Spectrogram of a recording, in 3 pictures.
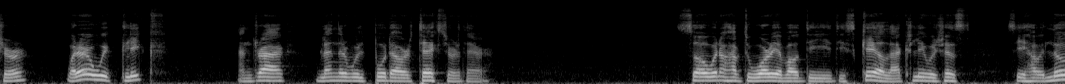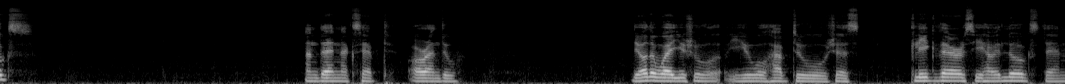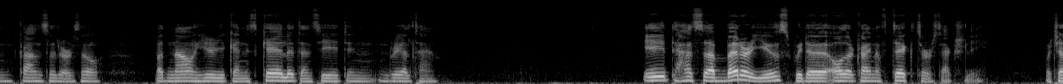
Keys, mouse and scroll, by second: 0.4 middle click, 4.0 click, 5.0 middle click, 7.0 click, 8.5 click, 9.4 middle click, 10.3 click, 11.0 middle click, 11.7 click, 12.5 shift+middle click, 13.1 click, 14.2 click, 15.3 click, 16.2 shift+middle click, 16.5 middle click, 16.9-17.6 scroll up 1, 17.8 click, 18.9 click, 20.0 click, 21.0 middle click, 21.2 shift+middle click, 21.5-22.0 scroll up 1, 22.0 click, 23.1 click, 25.0 scroll down 1, 25.3 middle click, 26.5 shift+middle click, 26.9 middle click, 28.4 shift+middle click, 28.8 scroll up 1, 29.4 click, 31.4 middle click, 31.8 shift+middle click.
